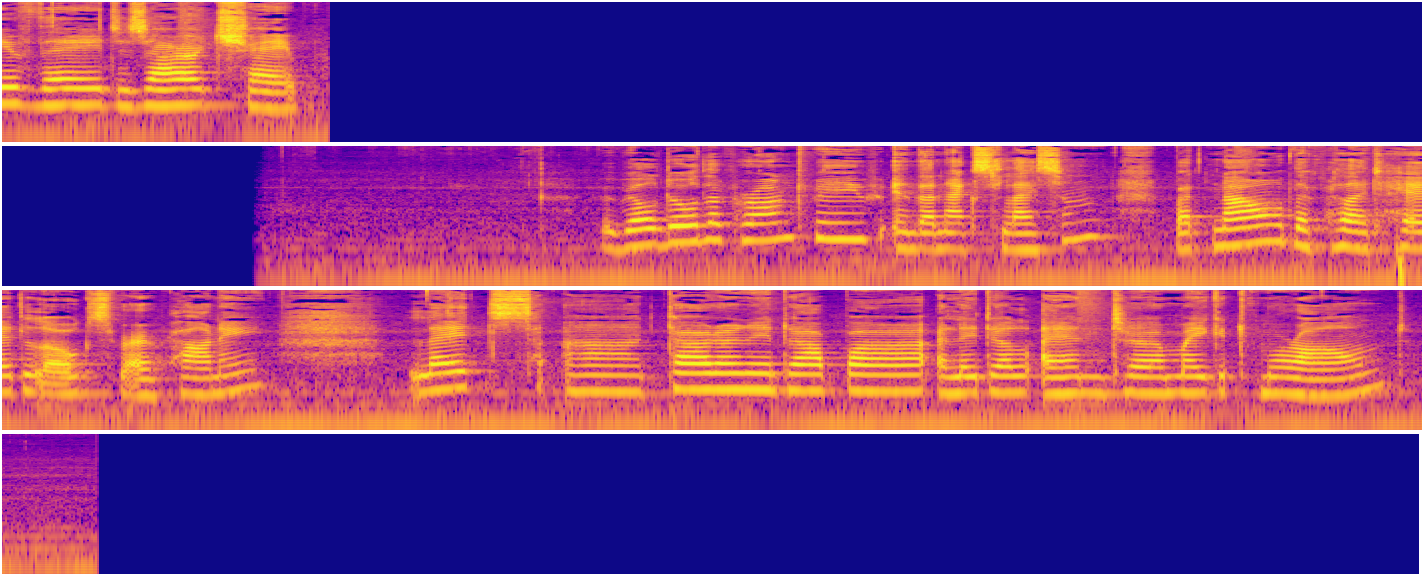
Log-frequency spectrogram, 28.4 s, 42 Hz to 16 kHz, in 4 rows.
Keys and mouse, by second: 1.0 click, 5.0 click, 5.8 click, 6.5 click, 14.2 click, 15.0 click, 15.7-18.1 drag, 24.2 click, 25.0 click, 26.0-27.7 drag.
